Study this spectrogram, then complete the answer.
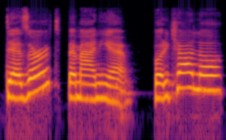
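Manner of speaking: دزرت said slowly, stress on the first syllable; slow demo. Shown as a demonstration. Teacher slowly models دزرت for her students. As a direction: spell out دزرت slowly for the class. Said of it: "بیابونه یا دسر؟".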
